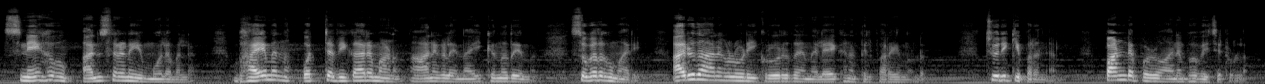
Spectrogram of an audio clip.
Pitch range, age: 115-170 Hz, 30-49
